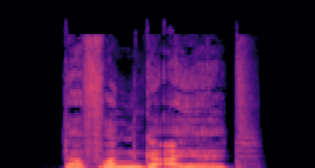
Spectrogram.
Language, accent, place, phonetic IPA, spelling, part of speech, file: German, Germany, Berlin, [daˈfɔnɡəˌʔaɪ̯lt], davongeeilt, verb, De-davongeeilt.ogg
- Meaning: past participle of davoneilen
